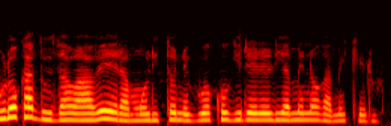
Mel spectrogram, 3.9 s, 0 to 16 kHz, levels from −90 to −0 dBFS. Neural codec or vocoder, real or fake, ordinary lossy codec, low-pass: none; real; none; 7.2 kHz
